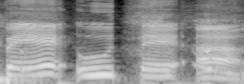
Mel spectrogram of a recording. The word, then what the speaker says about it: puta: Spell it for me. What's it supposed to be? P-U-T-A.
